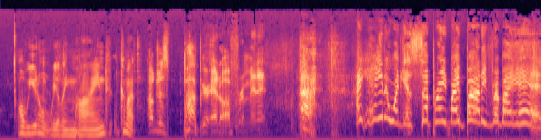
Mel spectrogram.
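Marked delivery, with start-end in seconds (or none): 3.8-6.8 very high, griping, complaining ventriloquist's dummy voice. In a ventriloquist act, the dummy objects to having its head popped off: ventriloquist dummy voice. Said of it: "Well, then you shouldn't have been born a dummy".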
